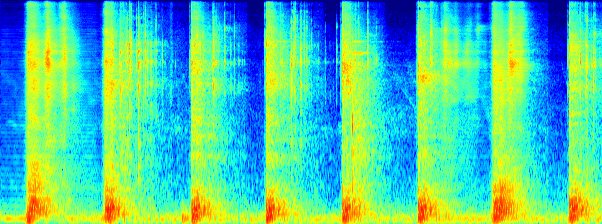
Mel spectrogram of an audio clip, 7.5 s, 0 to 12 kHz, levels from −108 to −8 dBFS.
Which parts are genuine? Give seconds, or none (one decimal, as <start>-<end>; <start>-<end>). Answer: 1.4-5.5; 6.6-7.5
